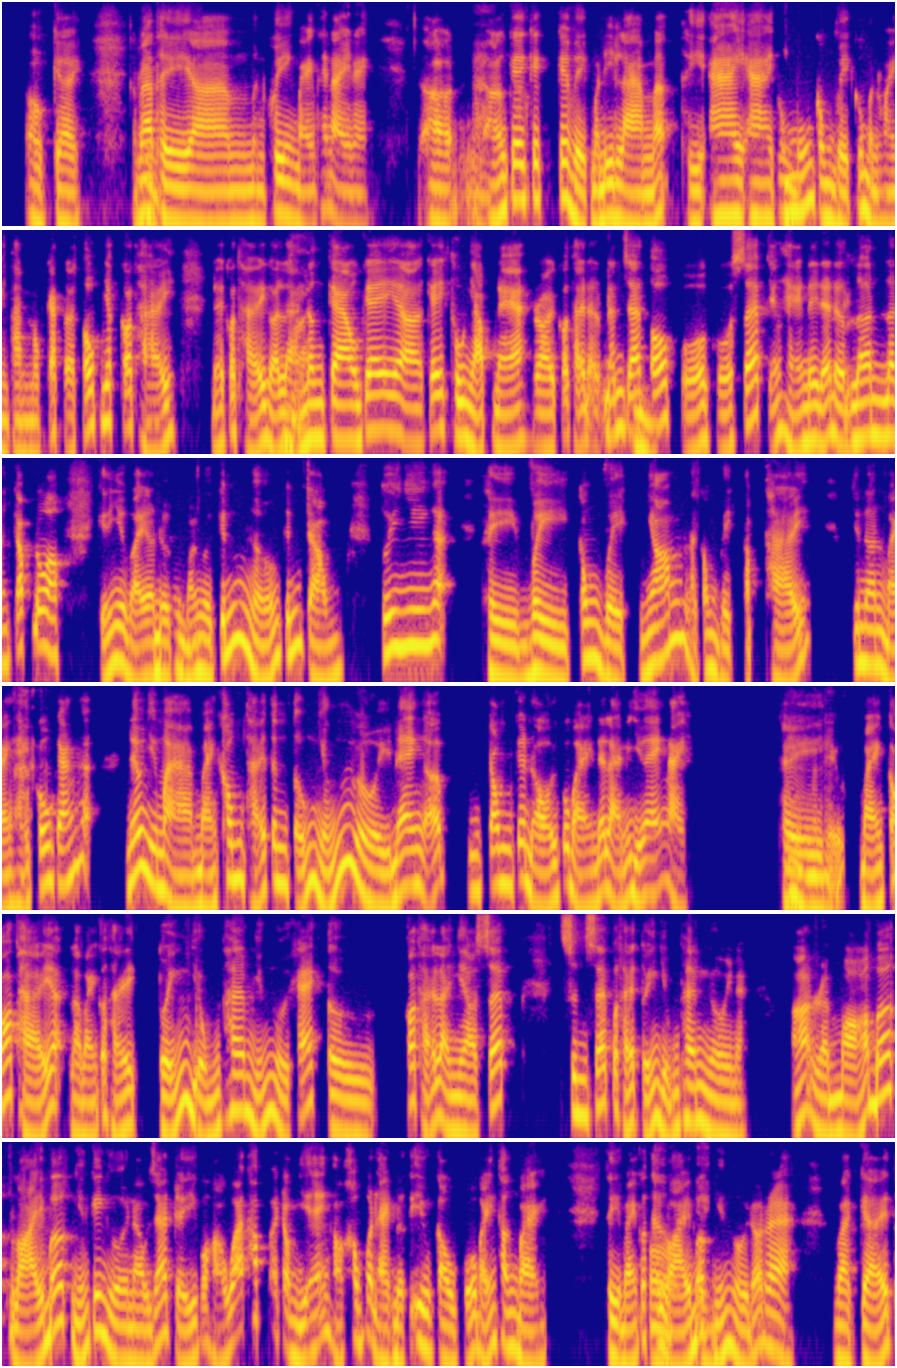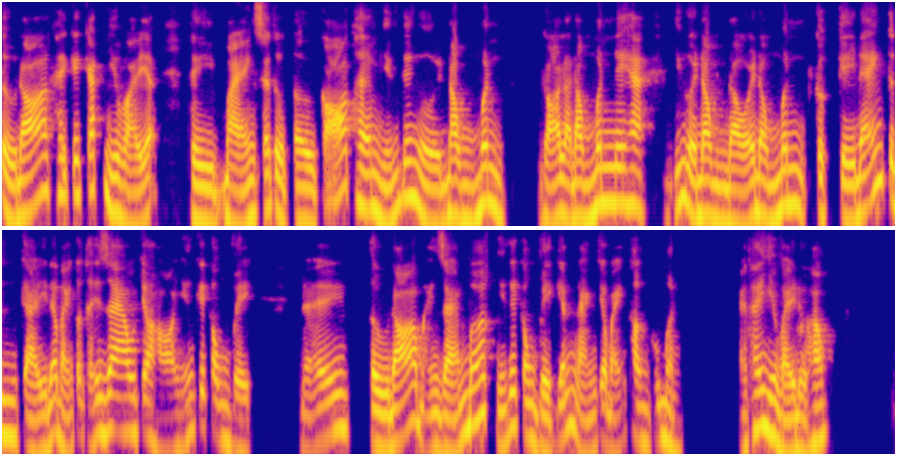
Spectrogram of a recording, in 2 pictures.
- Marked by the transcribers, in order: tapping; other background noise; unintelligible speech
- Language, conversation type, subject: Vietnamese, advice, Làm sao duy trì tập luyện đều đặn khi lịch làm việc quá bận?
